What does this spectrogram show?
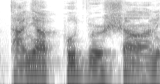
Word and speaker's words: Tanya Podvrsan: LinkedIn, look up Tanya, and Tanya Podvrsan is how you would pronounce it, but you'd spell it Tanya Podvrsan, and they'll be able to find your profile there in France.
